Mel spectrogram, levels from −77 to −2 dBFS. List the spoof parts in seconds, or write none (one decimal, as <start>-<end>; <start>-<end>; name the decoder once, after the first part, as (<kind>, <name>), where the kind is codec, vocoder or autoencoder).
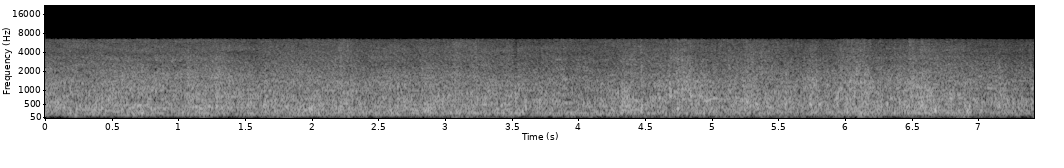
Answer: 0.0-4.6 (codec, SNAC); 6.3-7.4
